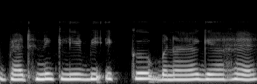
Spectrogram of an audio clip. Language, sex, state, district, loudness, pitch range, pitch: Hindi, female, Jharkhand, Deoghar, -12 LUFS, 230-250 Hz, 235 Hz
